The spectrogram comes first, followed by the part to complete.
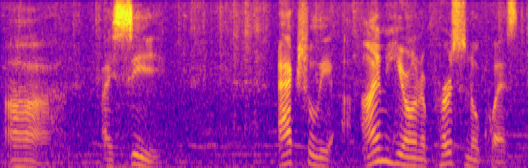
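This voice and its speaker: A man's voice: medium pitch, very animated, takes it slowly. An actor playing an earnest, loyal young American man who grew up in China and is searching for a lost friend. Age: young adult. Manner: earnest and emotional, rising to pleading. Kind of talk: audio drama acting. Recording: music playing underneath.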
